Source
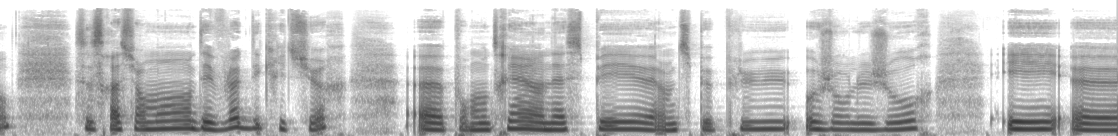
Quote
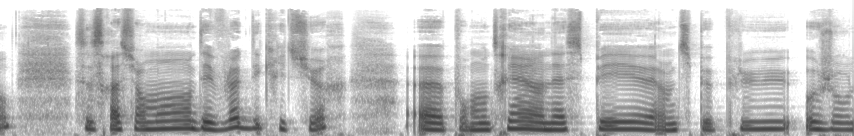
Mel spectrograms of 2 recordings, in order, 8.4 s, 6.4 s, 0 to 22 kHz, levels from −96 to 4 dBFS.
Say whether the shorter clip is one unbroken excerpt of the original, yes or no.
yes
